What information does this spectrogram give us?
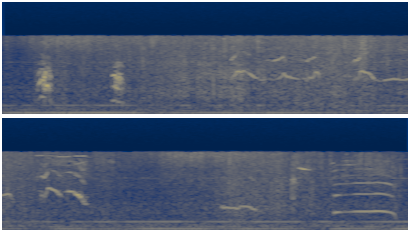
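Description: A dog near a sled whimpers and yips, giving a few thin, high whines and short cries over a steady low background hum.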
